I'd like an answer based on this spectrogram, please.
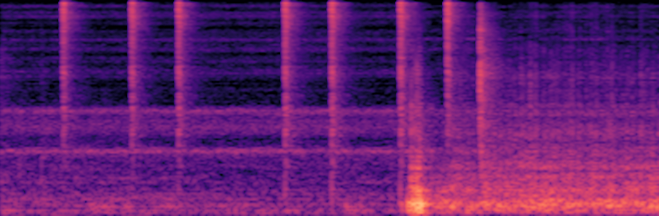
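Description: Gas hob burner's electric igniter clicking about eight times, then the gas catches with a low puff about three seconds in, the loudest moment, and the burner keeps burning with a steady low rush of flame.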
